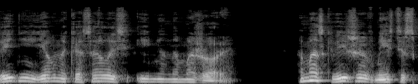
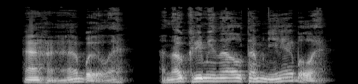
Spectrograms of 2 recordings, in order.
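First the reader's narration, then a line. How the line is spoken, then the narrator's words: Displeased. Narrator (Russian): рейдер отозвался недовольным голосом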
